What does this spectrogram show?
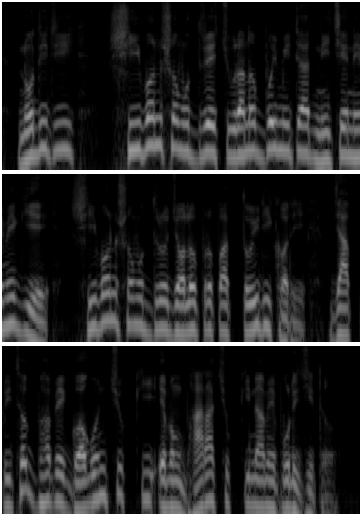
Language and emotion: Bengali, neutral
